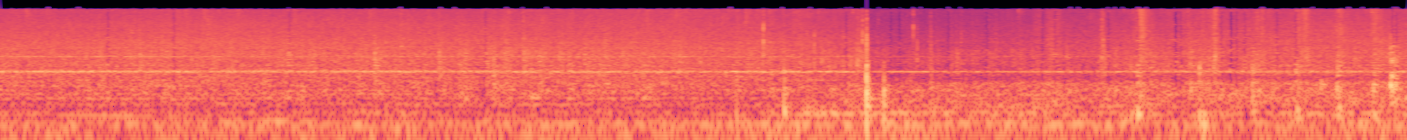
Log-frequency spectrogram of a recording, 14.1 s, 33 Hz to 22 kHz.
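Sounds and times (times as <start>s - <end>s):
distant tornado siren: 0.0s - 14.0s
steady rain hiss: 0.0s - 14.0s.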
